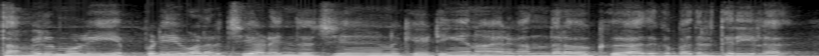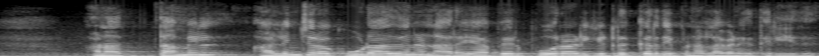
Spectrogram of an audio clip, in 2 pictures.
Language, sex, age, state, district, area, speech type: Tamil, male, 30-45, Tamil Nadu, Salem, rural, spontaneous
